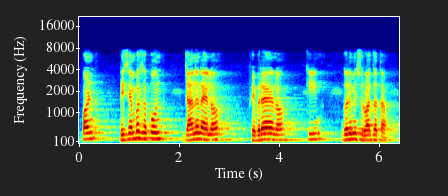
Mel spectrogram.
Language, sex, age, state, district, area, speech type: Goan Konkani, male, 45-60, Goa, Bardez, rural, spontaneous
